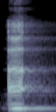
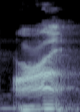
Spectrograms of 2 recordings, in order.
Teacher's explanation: ان دونوں کی آواز میں فرق یہ ہے کہ حمزہ حلق کے انتہا سے ادا ہوتا ہے، یعنی یہ سینے کی طرف جو حلق ہے یہاں سے حمزہ ادا ہوتا ہے، اور عین حلق کے درمیان سے ادا ہوتا ہے۔ ان میں فرق کرنے کے لیے عین کو آپ کو صحیح مخرج سے، اس کے مخرج سے ادا کرنا پڑے گا، تو ان دونوں کے درمیان آپس میں فرق ہو جائے گا۔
